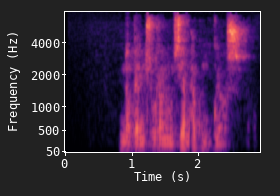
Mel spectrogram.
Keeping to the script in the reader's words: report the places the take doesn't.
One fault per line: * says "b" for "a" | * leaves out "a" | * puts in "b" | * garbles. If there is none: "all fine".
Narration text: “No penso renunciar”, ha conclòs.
all fine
